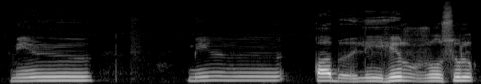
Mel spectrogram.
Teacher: مین نون ساکن پہ کیا کریں گے؟ ہم یہاں پہ اخفا کریں گے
